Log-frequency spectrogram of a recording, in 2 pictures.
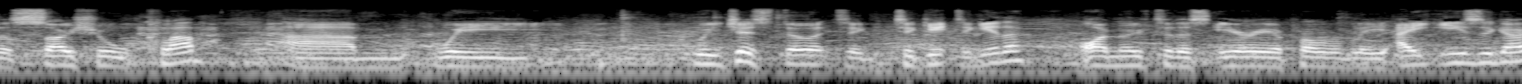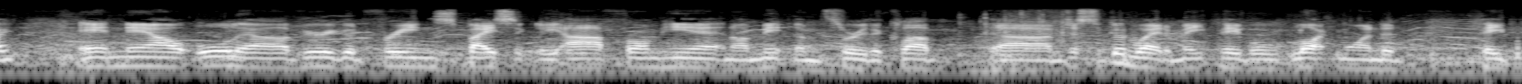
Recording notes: Another great time was had out at the Tihoi Tavern thanks to the Tihoi Hunting and Fishing. Sorry about all the noise - ITS A PUB!!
